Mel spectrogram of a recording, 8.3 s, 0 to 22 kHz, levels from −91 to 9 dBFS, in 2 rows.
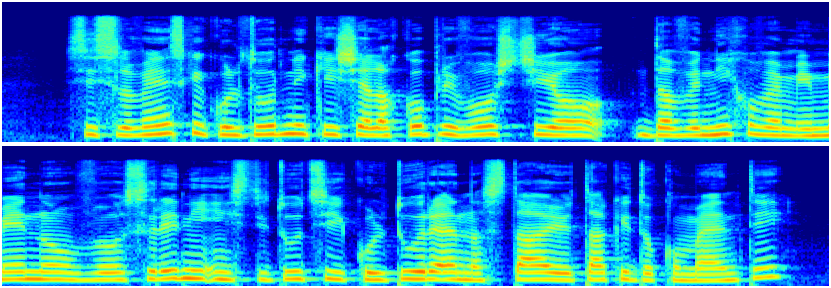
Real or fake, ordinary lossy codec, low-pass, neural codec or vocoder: real; none; 14.4 kHz; none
